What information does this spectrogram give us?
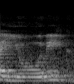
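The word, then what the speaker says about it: unique: इसका उच्चारण होगा यूनिक, क्या से हो रहा है, यरलवस।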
